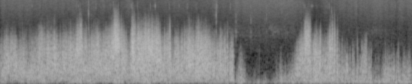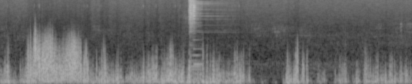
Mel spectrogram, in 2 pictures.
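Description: Wind buffeting a phone's microphone in gusts, loud and rough, easing briefly about three seconds in and again near the end, with a short crackle shortly before the end.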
